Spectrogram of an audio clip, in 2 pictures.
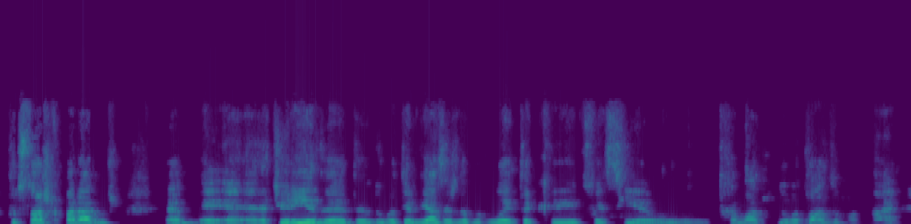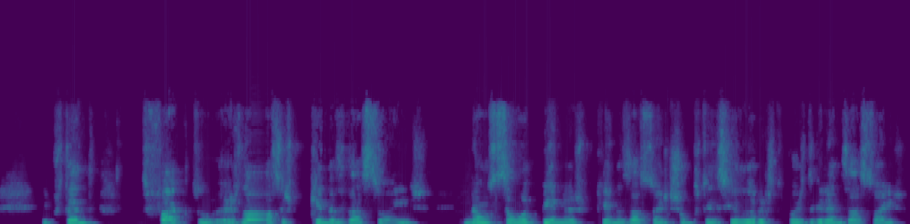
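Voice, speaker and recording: A man's voice: on the low side, fast, vocal fry, slightly rough. A man, a scout leader answering interview questions in an earnest, explanatory way.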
